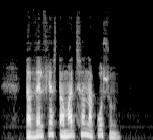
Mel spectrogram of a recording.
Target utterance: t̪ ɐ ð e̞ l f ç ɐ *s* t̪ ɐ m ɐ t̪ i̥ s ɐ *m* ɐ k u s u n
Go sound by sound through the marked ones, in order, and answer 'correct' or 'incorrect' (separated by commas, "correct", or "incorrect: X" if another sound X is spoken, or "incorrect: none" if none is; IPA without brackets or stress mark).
correct, incorrect: n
